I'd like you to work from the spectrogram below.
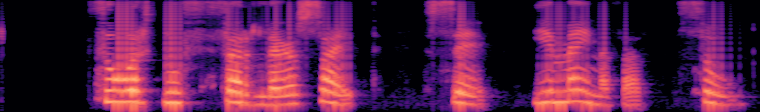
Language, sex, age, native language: Icelandic, female, 13, Icelandic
